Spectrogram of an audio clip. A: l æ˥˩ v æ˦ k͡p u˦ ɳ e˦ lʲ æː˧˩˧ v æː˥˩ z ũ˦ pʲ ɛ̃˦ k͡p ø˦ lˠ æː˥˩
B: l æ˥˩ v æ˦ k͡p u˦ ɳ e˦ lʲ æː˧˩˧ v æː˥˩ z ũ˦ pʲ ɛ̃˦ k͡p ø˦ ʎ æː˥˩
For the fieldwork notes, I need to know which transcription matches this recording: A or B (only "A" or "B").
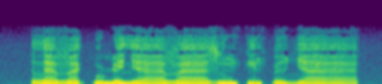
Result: B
